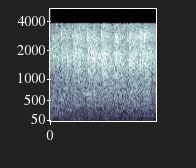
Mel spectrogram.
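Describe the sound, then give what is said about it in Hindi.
Faint, steady applause from an audience at an event, welcoming a doctor ahead of a yoga session; a dense, even patter of clapping with no breaks and no rise or fall. “तो बहन doctor विजेता आर्या जी के लिए एक बार जोरदार तालियां।”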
